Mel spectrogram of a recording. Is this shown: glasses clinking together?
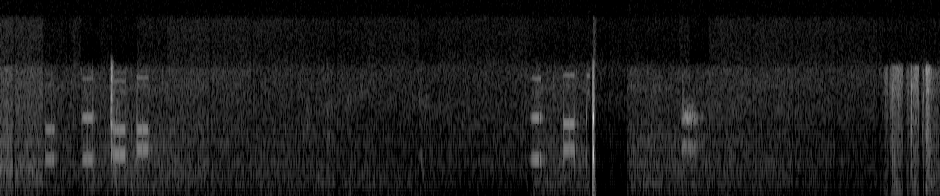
no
